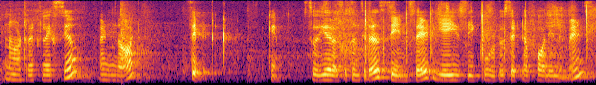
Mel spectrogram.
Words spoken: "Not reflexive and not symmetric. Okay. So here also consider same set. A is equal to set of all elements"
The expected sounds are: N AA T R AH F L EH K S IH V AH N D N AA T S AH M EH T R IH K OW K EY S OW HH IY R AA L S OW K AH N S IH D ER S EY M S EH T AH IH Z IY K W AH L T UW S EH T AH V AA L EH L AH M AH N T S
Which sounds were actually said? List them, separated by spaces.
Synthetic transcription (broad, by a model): N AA T R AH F L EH K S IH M AH N D N AA T S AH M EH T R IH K OW K EY S OW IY R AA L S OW K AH N S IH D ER S EY M S EH T AH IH S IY K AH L T UW S EH T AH P AA L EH L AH M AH N T S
